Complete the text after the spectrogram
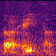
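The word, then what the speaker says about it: Haight: Kuschel's book, how do we pronounce that? Hate? Height? – Hate.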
